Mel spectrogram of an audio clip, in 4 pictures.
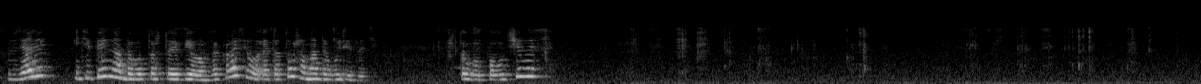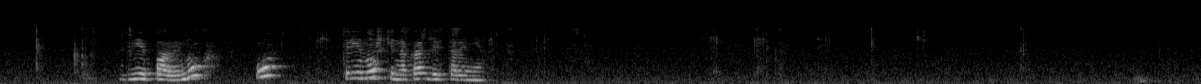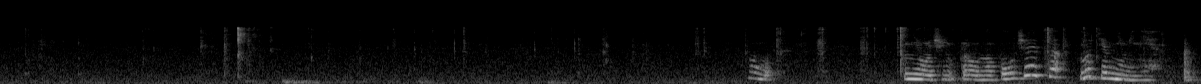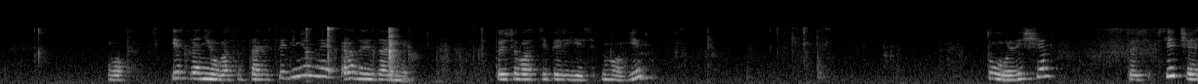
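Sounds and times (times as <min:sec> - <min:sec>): scissors cutting cardboard: 0:06.2 - 0:11.8, 0:19.0 - 0:21.5, 0:23.9 - 0:33.4
scissors snipping cardboard: 0:09.4 - 0:11.6.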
